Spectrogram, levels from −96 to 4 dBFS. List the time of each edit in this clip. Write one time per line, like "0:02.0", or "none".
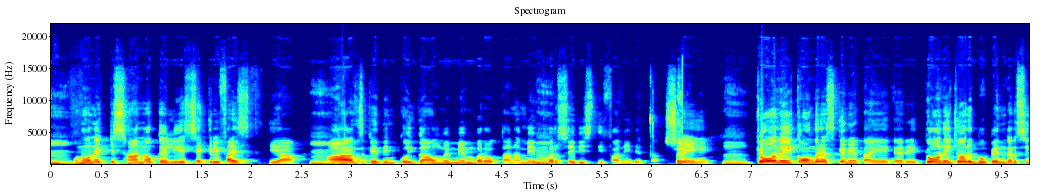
0:06.4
